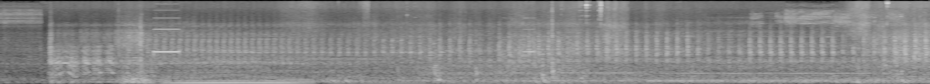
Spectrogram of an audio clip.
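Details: Daewoo Lanos engine cranks and catches, then quick uneven ticking rides over the idle: hydraulic lifter (tappet) knock on start.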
